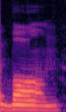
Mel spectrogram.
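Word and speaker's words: bomb: इसको कॉम्ब नहीं बोलेंगे, इसको क्या बोलेंगे कॉम, इसको बोलेंगे बॉम। ओके, यानी कि एम भी एक साथ आते हैं, उनसे पहले अगर कोई सिंगल वोवेल आता है तो अपना डेफिनेटली बी साइलेंट हो जाएगा, कॉम बॉम।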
